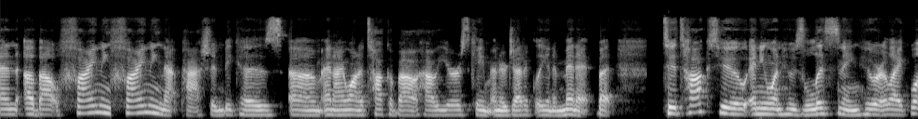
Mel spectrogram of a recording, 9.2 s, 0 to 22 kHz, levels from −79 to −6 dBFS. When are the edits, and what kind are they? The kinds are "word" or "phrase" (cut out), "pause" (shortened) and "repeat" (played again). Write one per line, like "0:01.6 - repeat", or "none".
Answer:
0:01.1 - repeat
0:06.5 - pause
